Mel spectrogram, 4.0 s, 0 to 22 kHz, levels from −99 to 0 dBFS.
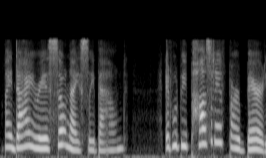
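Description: Clock drift between sender and receiver runs through the whole clip: the sender's audio clock is slow by roughly one and a half percent, so the receiver's jitter buffer keeps draining and has to be topped up to avoid running dry, leaving small timing hiccups at uneven intervals.

From 0.30 s to 4.0 s the receiver answers with repeated timing corrections, repeating short slivers of the speech so playback runs at about 99% speed and stretches by around 50 ms. Each repeat is tiny, heard if at all as faint stutters and a slightly dragging, unsteady pace over the G.722 call path, which carries nothing above 8 kHz.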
